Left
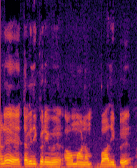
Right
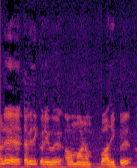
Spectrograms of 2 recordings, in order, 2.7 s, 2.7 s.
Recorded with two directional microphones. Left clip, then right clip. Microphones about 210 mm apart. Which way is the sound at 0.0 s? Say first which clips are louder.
Left 7 dB; 25° left (ahead or behind).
